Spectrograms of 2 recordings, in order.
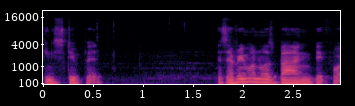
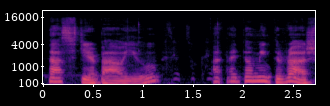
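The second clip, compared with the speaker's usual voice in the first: higher, forced-sweet prodding; sweetly pushy mother; 10 semitones higher than usual. Acted. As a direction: hurry him out politely. The mother asking pointedly.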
